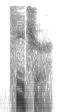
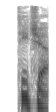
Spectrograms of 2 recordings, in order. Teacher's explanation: Another example is the R sound. In American English, the R is strong and clear, teacher. But in British English, it is often softer or even silent.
